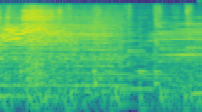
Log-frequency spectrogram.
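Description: Cartoon cat's meow, one rising yowl in the first half second, over background music.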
